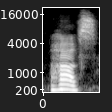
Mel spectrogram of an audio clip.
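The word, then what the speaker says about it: halves: हाफ्स. हाफ्स में हम एल को प्रोनाउंस नहीं करते.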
